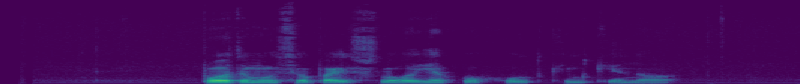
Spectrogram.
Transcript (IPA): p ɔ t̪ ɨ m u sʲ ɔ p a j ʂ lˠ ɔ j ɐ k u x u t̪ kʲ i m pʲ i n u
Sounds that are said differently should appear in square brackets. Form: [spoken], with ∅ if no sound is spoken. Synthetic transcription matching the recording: p ɔ t̪ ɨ m u sʲ ɔ p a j ʂ lˠ ɔ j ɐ k u x u t̪ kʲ i m [kʲ] i n [ɔ]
